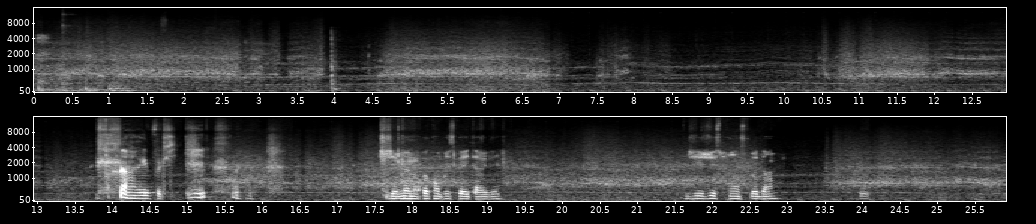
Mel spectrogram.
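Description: Racing car engines whine and rev steadily.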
